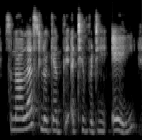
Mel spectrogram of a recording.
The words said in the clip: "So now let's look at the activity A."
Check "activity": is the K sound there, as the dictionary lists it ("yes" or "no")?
yes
